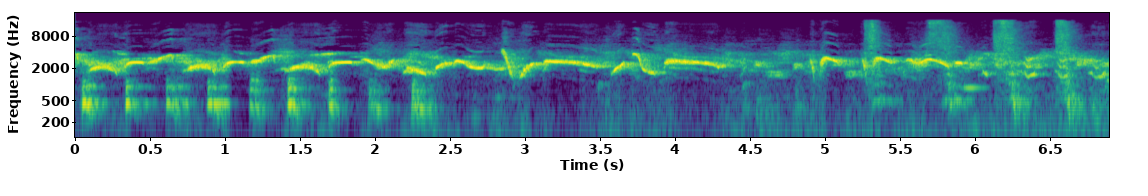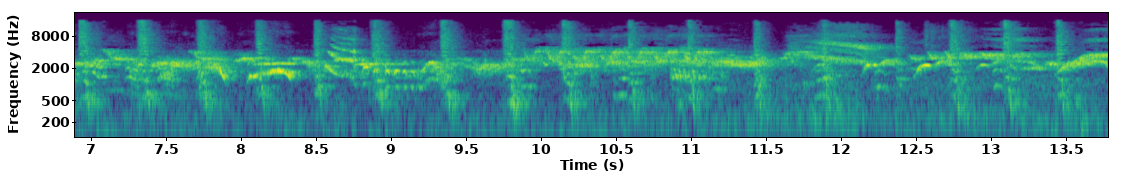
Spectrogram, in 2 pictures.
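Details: Tame caged Chinese hwamei, big-bodied, pours out a varied warbling song with quick chattering bursts and whistled slurs, accompanied throughout by sharp clicking and tapping noises.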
